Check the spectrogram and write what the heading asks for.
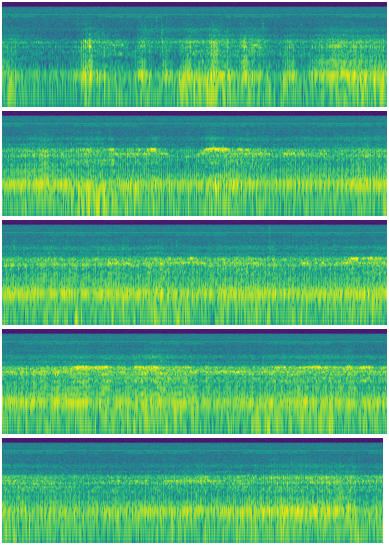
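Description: Dirt bike engine running while it is ridden over a rocky off-road track, heard from on the bike. It is choppy and uneven for the first few seconds, with knocks from the rough ground, then settles into a steady drone.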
